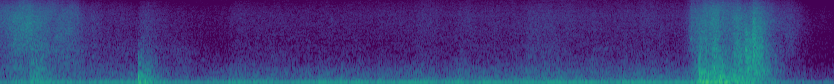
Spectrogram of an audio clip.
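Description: Bedclothes rustling loudly in a short sudden burst near the end as a sleeper jerks awake and flings off the covers, over a steady low hum. A light knock comes about a second in.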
